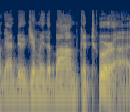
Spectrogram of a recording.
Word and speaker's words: Cataura: Yeah, we're gonna do Jimmy the Bomb Cataura. Is that how you pronounce that, Cam? Cataura? Cataura, yeah.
